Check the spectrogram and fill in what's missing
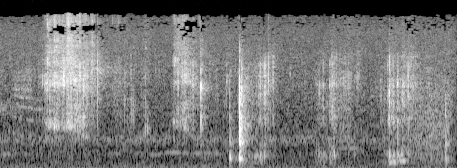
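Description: A crunchy onion ring dipped in ranch is bitten and chewed close to the mic, with a few crisp crunches and crackles at a quiet level during a mukbang meal.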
